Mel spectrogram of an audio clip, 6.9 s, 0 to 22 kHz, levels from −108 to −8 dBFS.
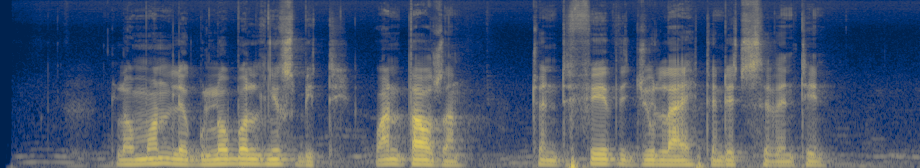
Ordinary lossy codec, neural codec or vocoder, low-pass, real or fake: none; none; none; real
